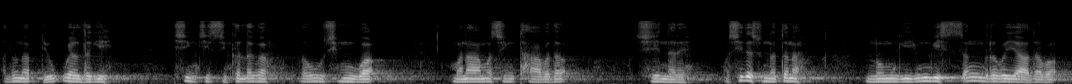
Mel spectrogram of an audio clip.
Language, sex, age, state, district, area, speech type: Manipuri, male, 30-45, Manipur, Kakching, rural, spontaneous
